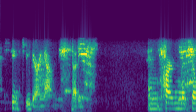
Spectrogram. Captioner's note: children chattering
